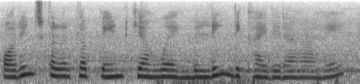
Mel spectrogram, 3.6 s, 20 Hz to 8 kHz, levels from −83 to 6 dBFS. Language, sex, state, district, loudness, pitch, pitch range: Hindi, female, Gujarat, Valsad, -14 LUFS, 205 Hz, 190-225 Hz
